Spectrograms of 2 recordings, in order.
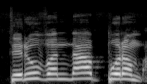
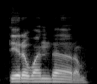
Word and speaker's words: Thiruvananthapuram: are going to be in Guwahati, Hyderabad, and Thiruvananthapuram? How do you say Trivandrum? This is Trivandrum, right? Yeah, Trivandrum. How do you say it? Thiruvananthapuram.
